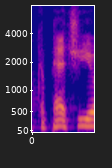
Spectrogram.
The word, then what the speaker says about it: Capaccio: Hopkins Bills beat reporter Sal capaccio I believe that's how you say his name um the city heard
